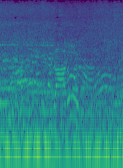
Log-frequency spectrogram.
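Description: Crowd chatter: several voices talking over each other, over a steady low rumble.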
